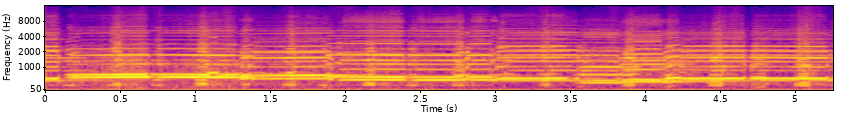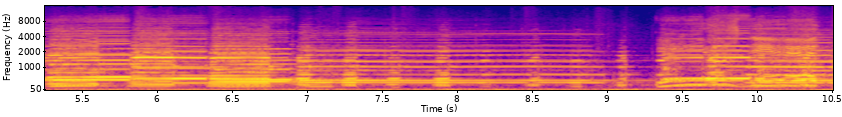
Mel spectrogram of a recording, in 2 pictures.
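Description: Instrumental break in a 1964 Bosnian sevdalinka recording: an accordion plays a melody of held, stepwise notes. It dips briefly near the end, then a fuller phrase comes in.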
